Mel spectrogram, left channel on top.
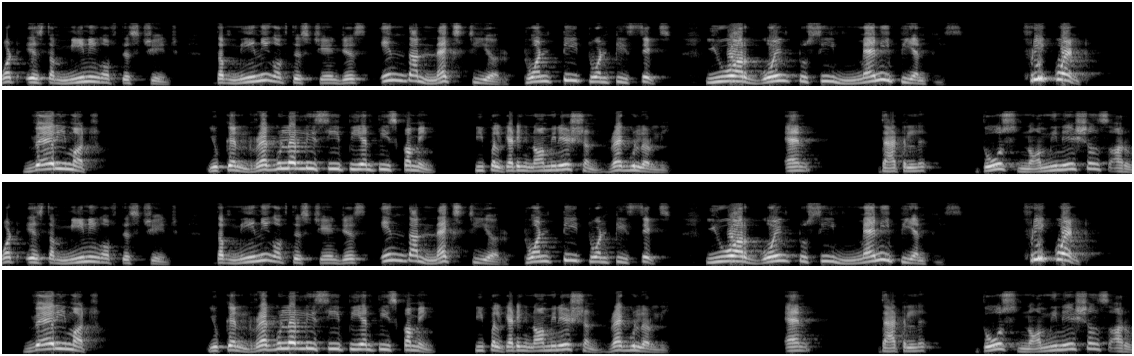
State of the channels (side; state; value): both; normal; correlation 0.93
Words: is the meaning of this change? The meaning of this change is in the next year, 2026, you are going to see many PNPs. Frequent, very much. You can regularly see PNPs coming, people getting nomination regularly. And that will, those nominations are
